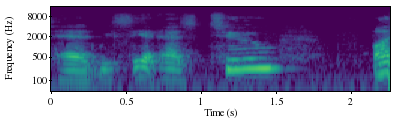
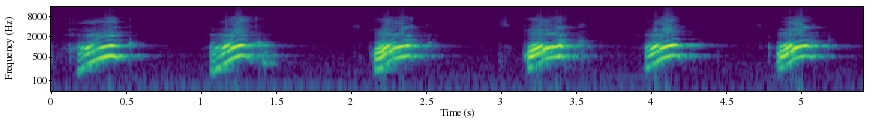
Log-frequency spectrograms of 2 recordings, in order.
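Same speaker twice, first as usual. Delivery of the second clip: very high loud squawks; shrieking bird calls; flamingo honks; 19 dB louder, much slower than usual. Shown as a demonstration. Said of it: "Let's try fluting like that flamingo".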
